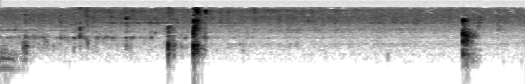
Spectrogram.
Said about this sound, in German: So, jetzt lasse ich noch ganz bisschen anbraten.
